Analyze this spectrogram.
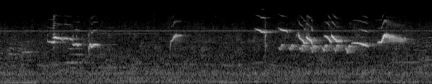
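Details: Oriental magpie-robin in 'ngerol' song: a few bright whistles, a pause, then a quick cluster of ringing slurred notes and a short buzzy trill, set against a faint steady tone.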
